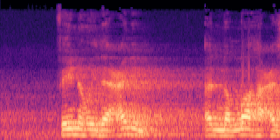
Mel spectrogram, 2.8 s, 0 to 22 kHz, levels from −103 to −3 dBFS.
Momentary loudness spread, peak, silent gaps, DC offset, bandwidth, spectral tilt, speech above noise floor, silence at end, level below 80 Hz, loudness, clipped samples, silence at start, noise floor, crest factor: 10 LU; 0 dBFS; none; under 0.1%; 15 kHz; -7.5 dB/octave; 23 dB; 0 s; -50 dBFS; -14 LUFS; under 0.1%; 0 s; -37 dBFS; 14 dB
